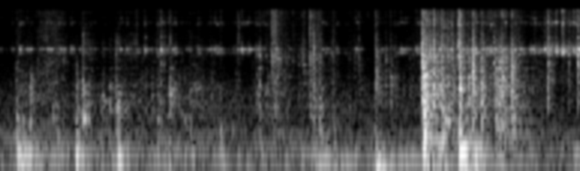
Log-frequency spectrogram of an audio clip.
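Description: Spinning reel's drag clicking in a rapid, steady metallic run as a hooked striped bass pulls line off. About four seconds in there is a loud rustle with a couple of low knocks from handling in the boat.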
